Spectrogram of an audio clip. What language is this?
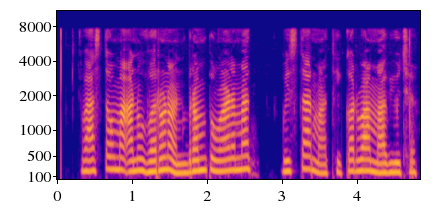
Gujarati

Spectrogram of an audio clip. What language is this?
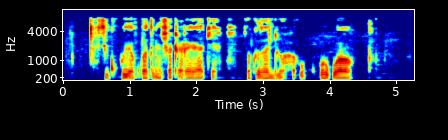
Swahili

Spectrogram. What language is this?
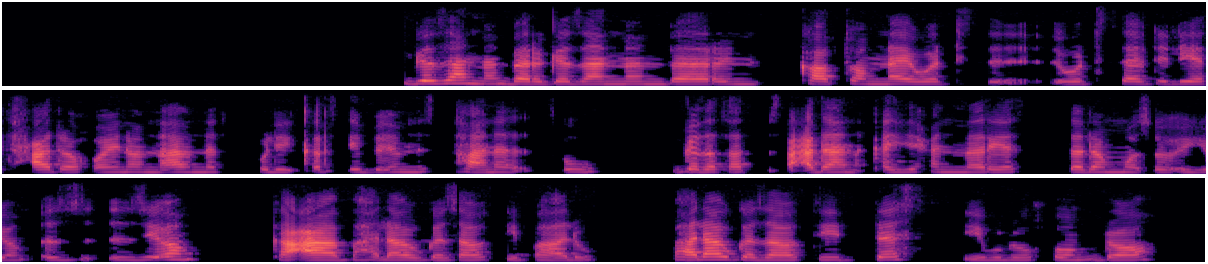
Tigrinya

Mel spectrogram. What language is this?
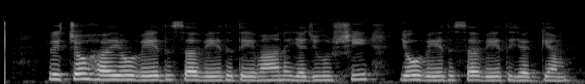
Sanskrit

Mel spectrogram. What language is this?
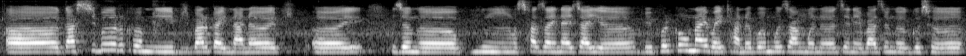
Bodo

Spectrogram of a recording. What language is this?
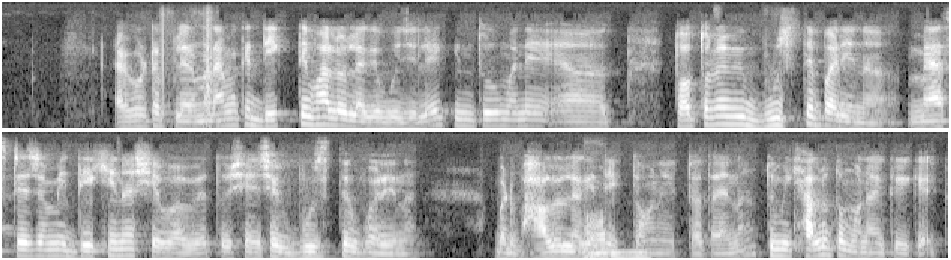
Bangla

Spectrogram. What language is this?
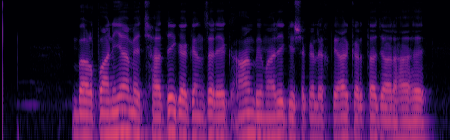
Urdu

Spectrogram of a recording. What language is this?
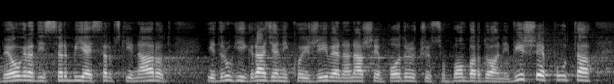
Serbian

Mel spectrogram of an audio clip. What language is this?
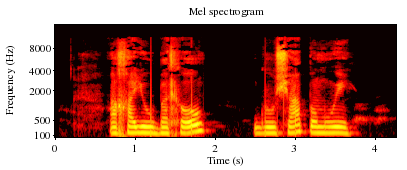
Abkhazian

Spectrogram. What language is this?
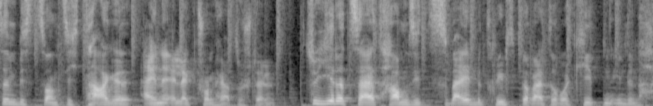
German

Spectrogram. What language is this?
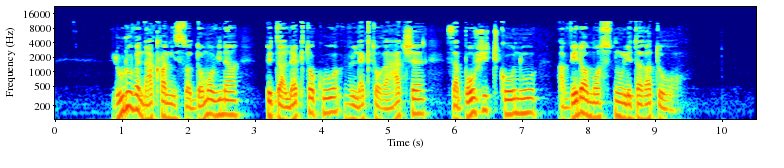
Upper Sorbian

